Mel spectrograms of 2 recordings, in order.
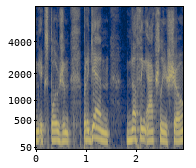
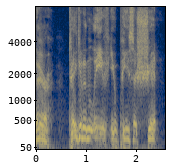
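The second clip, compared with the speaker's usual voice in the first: rough, creaky, groaning man's voice; 3 semitones higher than usual. Voicing a Kenku who throws a shiny thing to the ground: groaning man's voice. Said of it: "you hear this groaning sound, this, this man's voice again go".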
